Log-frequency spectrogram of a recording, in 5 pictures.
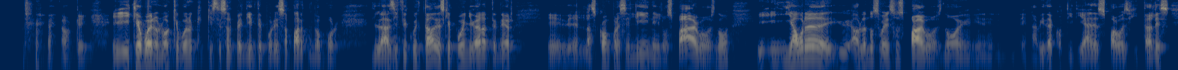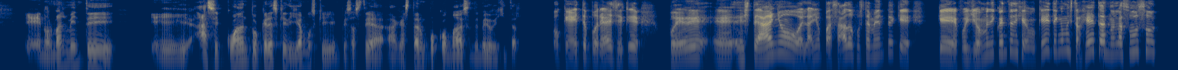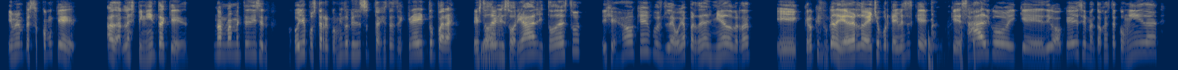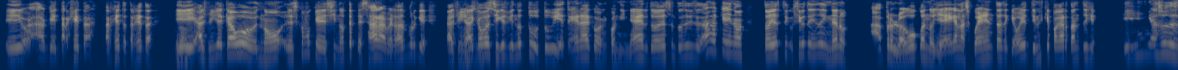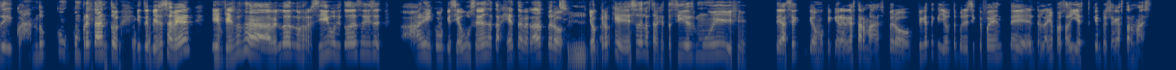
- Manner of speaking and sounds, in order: chuckle; tapping; laughing while speaking: "nunca debí haberlo hecho"; laugh; unintelligible speech; laugh
- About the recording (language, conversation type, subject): Spanish, podcast, ¿Qué retos traen los pagos digitales a la vida cotidiana?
